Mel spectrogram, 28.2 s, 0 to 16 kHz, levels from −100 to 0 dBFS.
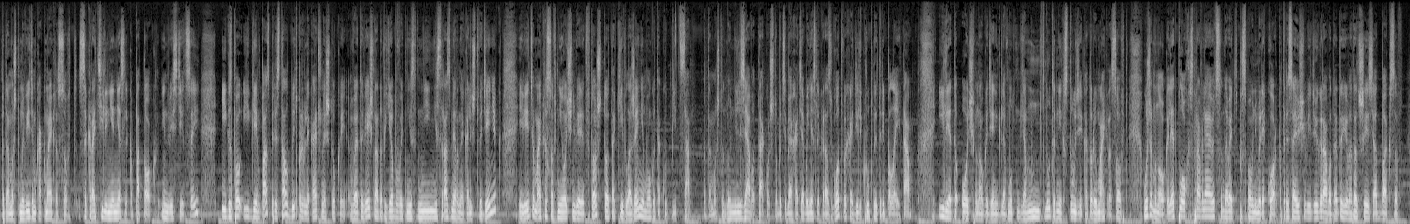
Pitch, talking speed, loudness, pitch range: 105 Hz, 190 wpm, -17 LUFS, 100-115 Hz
